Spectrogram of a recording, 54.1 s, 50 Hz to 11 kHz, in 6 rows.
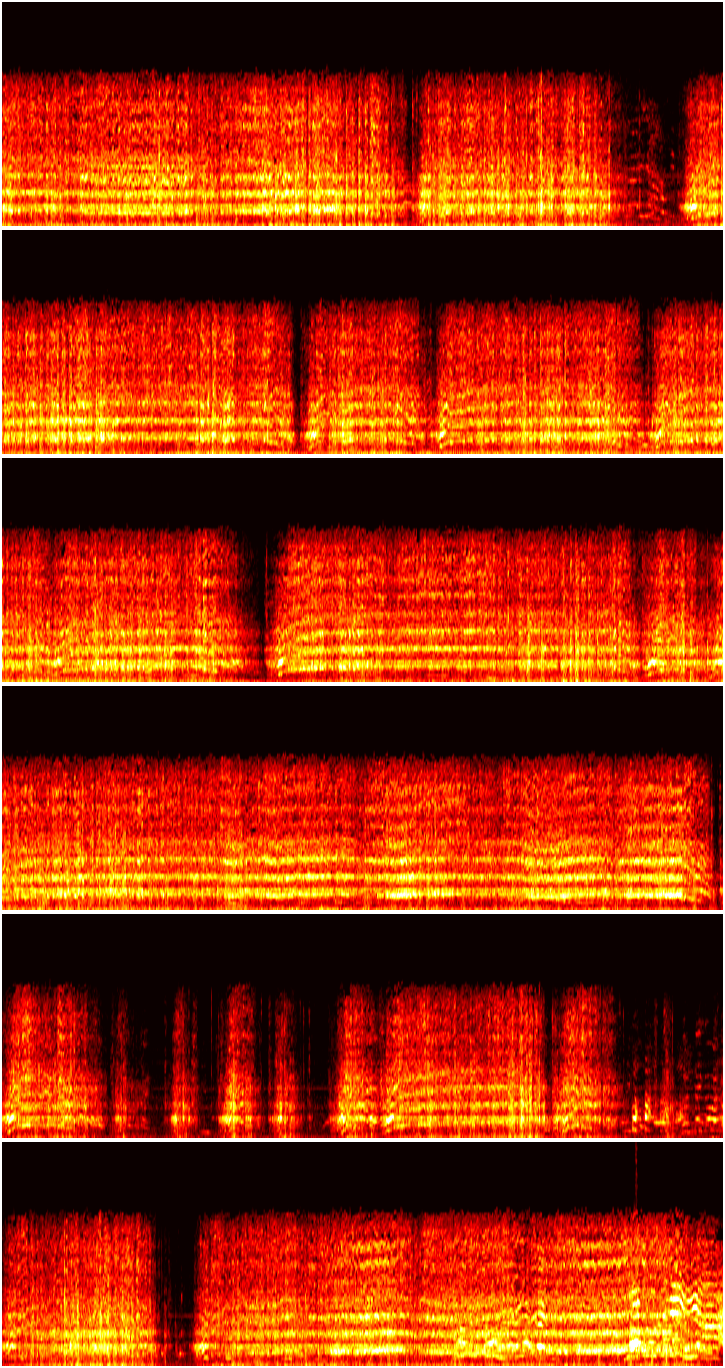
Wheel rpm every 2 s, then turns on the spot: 220, 210, 160, 140, 150, 230, 140, 180, 160, 200, 120, 220, 210, 160, 230, 230, 230, 190, 70, 10, 130, 100, 60, 140, 200, 210, 170.
none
